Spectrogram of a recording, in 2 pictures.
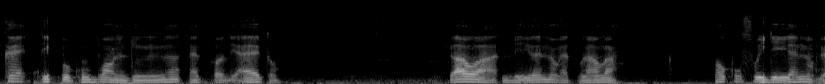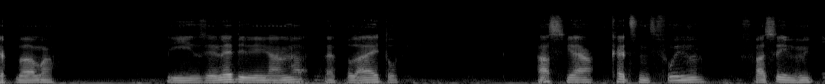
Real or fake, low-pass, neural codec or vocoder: fake; 10.8 kHz; codec, 24 kHz, 0.9 kbps, WavTokenizer, medium music audio release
